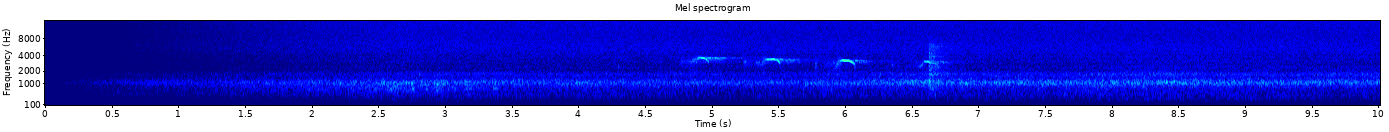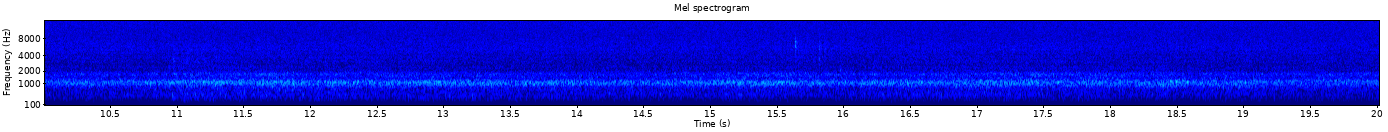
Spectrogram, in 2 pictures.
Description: Water Rail

